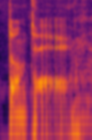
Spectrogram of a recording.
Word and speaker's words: Dante: this woman don't you Dante so it's pronounced Dante you deserve to know okay took me a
